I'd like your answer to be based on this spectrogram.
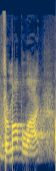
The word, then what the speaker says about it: Thermopylae: Thermopylae.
